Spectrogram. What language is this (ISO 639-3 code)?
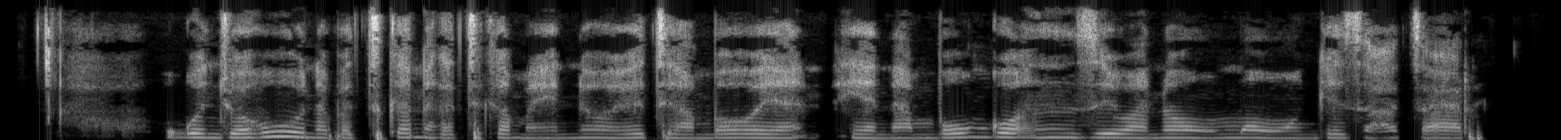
swa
